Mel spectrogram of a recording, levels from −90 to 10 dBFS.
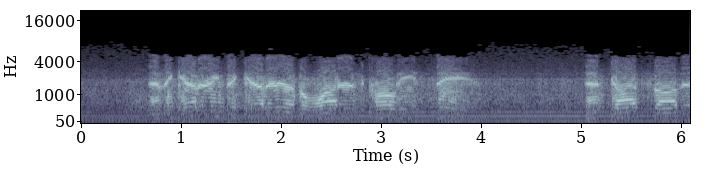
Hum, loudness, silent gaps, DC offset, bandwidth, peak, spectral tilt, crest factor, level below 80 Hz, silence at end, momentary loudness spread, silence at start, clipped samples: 60 Hz at -45 dBFS; -17 LUFS; none; under 0.1%; 7.2 kHz; -8 dBFS; -4 dB/octave; 12 dB; -52 dBFS; 0 s; 20 LU; 0 s; under 0.1%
